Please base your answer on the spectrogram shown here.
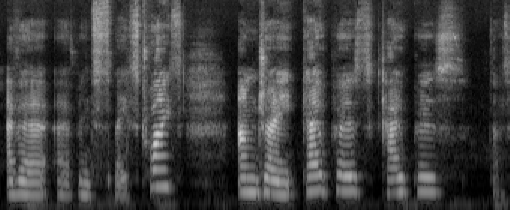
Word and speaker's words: André Kuipers: André Kuipers, that's how you pronounce it.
